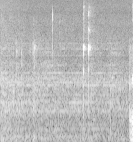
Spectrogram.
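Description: Near silence with a few faint computer mouse clicks, a quick pair of them about a second and a quarter in.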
